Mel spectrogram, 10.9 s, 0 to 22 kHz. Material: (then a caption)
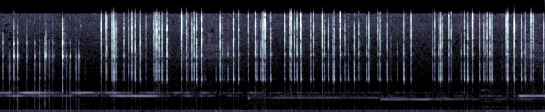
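Wood. A round slice of tree log with its bark edge, about 20 cm across and made of solid wood, is held up in both hands in front of a fluffy microphone. Long acrylic nails tap and scratch it quickly. The result is a dense run of sharp, bright clicks with almost no ring, over a steady low hum and faint tonal lines in the background.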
